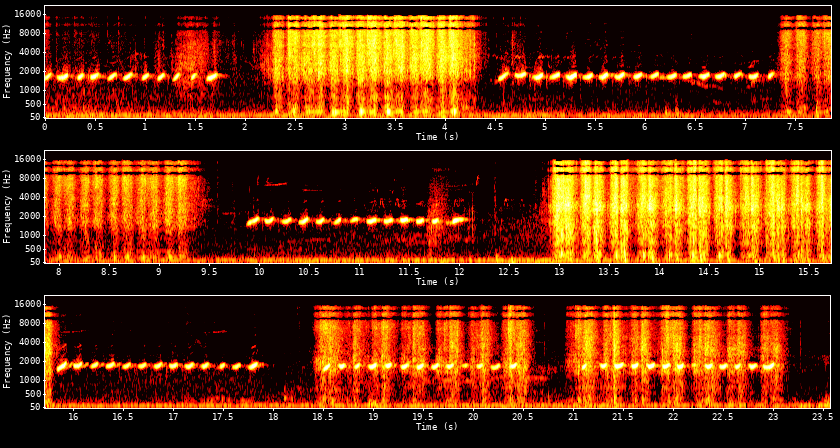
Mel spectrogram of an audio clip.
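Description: A warbling trilled whistle, held about two seconds at a time, takes turns with bursts of rattling like feed grain shaken in a can, about five of each, the last two together. This is a pigeon keeper calling his homing pigeons down to the loft to feed and trap.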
